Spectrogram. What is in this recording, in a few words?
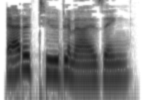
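"attitudinizing", English, British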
